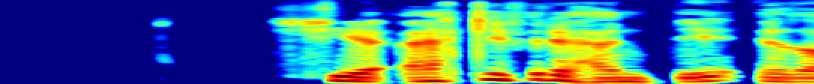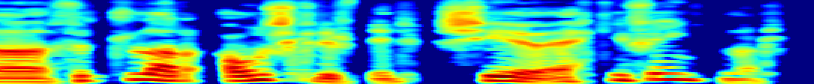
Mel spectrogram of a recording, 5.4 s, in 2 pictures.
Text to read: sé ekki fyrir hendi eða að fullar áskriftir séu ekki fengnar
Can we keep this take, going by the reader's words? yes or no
yes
